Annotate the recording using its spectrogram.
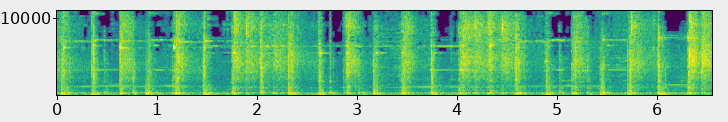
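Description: A marching drum band's percussion section playing a fast, steady beat on snare drums and bass drums.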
